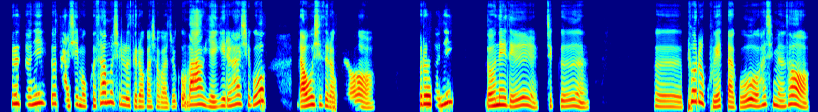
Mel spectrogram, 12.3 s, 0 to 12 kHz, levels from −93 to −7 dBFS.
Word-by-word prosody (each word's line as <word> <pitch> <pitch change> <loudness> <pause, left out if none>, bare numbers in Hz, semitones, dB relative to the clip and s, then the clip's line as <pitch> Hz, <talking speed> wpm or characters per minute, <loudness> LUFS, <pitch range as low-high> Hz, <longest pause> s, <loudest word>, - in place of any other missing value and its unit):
그랬더니 265 +1 +1
또 265 0 -1
다시 200 +6 -3
뭐 180 -3 0
그 195 +3 -5
사무실로 280 -6 0
들어가셔 170 -1 -4
가지고 150 +3 -5
막 235 -3 +3
얘기를 195 +5 -1
하시고 260 +6 +2 0.4
나오시더라고요. 175 -8 +1 0.7
그러더니 250 +3 +4 0.5
너네들 200 -4 +2
지금 180 -4 -3 1.0
그 170 -3 -3
표를 325 -4 +3
구했다고 170 - 0
하시면서 225 - +1
200 Hz, 265 characters per minute, -21 LUFS, 170-240 Hz, 1.0 s, 그러더니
